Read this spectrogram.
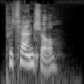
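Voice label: "potential", American English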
